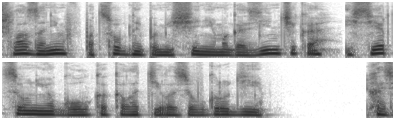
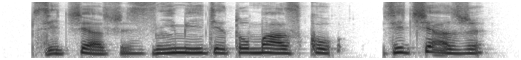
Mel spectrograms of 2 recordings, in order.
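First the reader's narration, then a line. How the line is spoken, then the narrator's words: Sobbing woman. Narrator (Russian): рыдала она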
